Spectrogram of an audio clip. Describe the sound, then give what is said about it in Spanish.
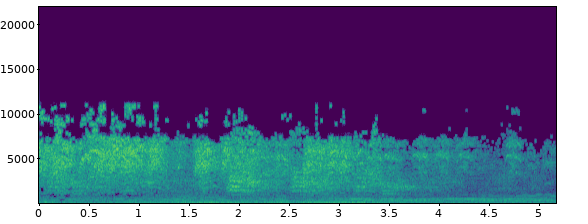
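A large flock of black birds, crows, circles in the sky near the top-floor terrace of the General Motors building by Columbus Circle, cawing continuously, many harsh overlapping calls forming a loud, dense racket that fills the whole stretch without pause. “Cerca de la terraza del último piso del edificio de General Motors me fijo en una bandada de negros pájaros que dan vueltas en el cielo.”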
